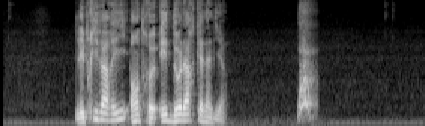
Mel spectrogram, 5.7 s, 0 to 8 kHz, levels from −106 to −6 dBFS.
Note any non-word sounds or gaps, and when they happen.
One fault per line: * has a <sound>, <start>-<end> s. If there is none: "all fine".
* has a bark, 3.9-4.2 s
